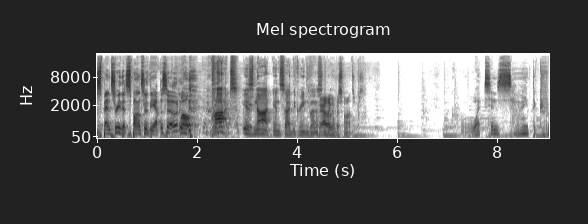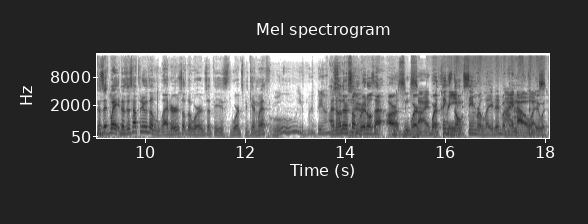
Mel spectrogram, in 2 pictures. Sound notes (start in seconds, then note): 6.0 playful instrumental music; 12.7 humming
